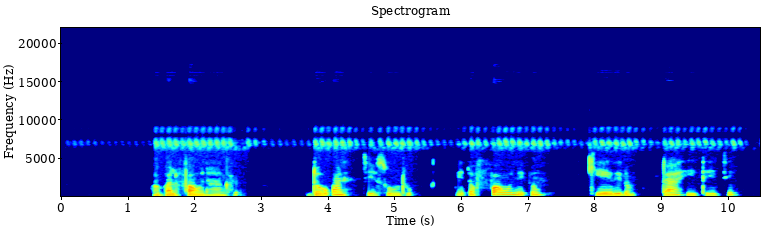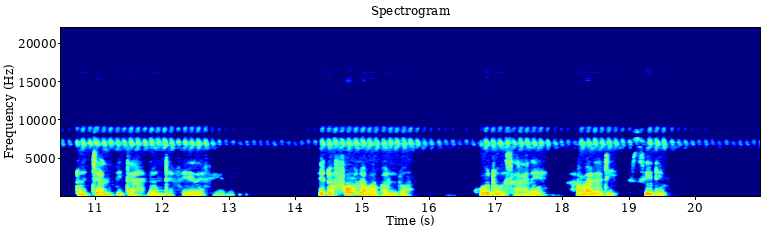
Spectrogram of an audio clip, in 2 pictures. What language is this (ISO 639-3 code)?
ful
